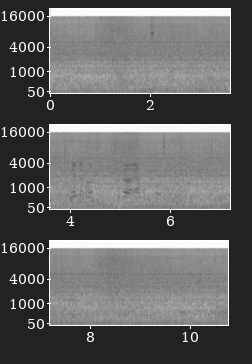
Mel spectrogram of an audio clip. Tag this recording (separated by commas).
Speech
